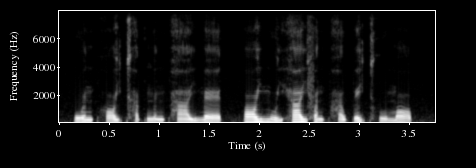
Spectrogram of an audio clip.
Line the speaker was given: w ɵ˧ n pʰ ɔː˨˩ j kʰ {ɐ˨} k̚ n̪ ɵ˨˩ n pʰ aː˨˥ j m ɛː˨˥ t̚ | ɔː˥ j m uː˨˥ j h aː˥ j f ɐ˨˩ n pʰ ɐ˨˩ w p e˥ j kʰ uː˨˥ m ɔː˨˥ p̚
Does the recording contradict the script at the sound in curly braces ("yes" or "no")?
no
